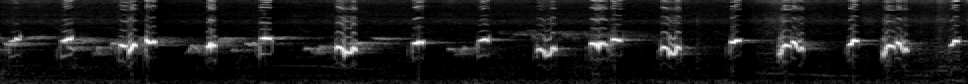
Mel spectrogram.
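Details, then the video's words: Morning song from a caged sooty-headed bulbul with its cage cover lifted, a lure recording: lively chattering run of short chirps and warbled double notes, irregularly spaced but constant throughout. "pancingan burung trucuk di pagi hari buka krodong bunyi"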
